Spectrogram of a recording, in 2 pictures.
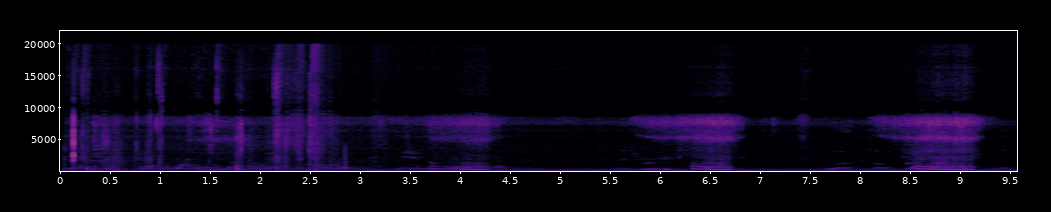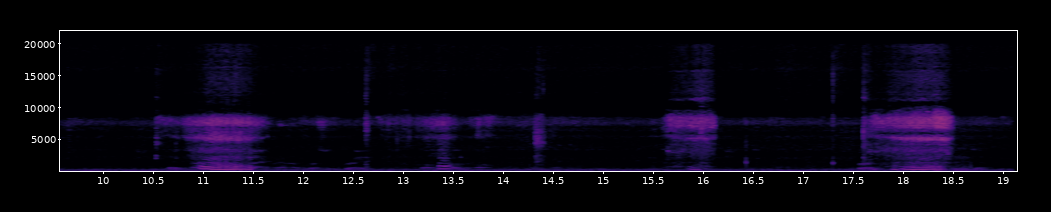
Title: Cat Snoring sound effects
